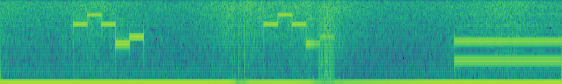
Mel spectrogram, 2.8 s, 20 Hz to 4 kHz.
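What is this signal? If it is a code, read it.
Five-tone selective call (ZVEI), heard as quick runs of five tones, tones of about 70 ms. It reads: 88824
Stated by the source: ZVEI five-tone selective call received by SDR.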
